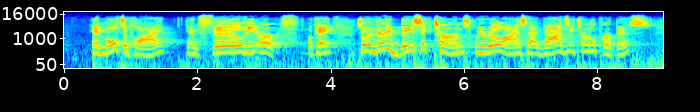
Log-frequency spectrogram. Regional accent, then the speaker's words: Knoxville, Tennessee, United States; Okay, well … I'm from Knoxville, Tennessee.

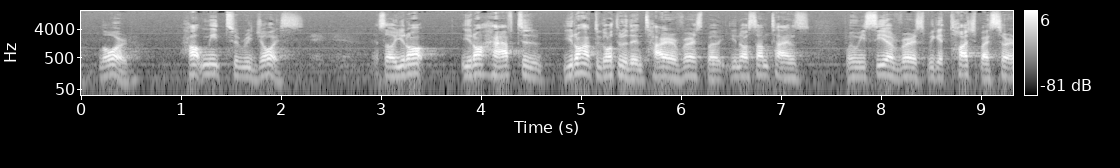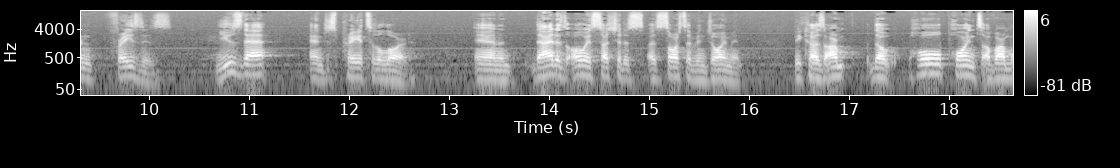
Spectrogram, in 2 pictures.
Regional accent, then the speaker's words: Chicago, Illinois, United States; I'm from Chicago.

